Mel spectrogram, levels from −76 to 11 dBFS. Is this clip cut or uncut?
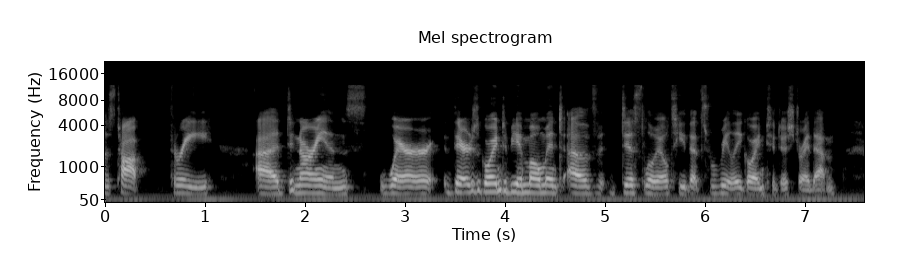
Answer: uncut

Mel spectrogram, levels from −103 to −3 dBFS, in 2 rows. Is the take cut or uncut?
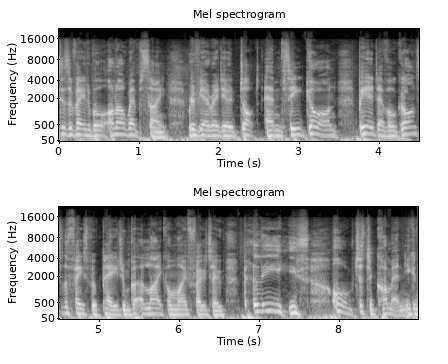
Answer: uncut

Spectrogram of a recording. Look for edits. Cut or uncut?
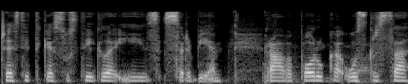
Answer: cut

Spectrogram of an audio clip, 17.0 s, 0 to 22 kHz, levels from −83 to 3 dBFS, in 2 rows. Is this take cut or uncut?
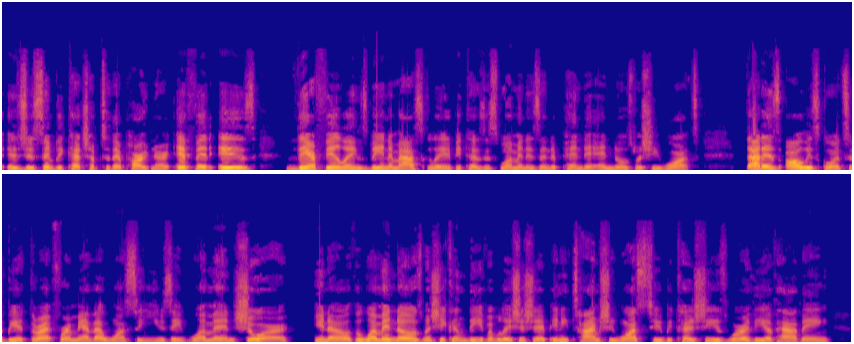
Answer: uncut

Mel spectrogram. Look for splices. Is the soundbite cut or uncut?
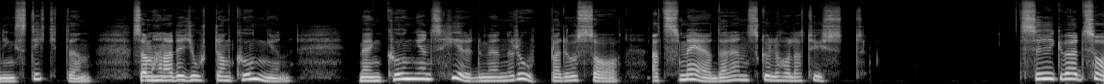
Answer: uncut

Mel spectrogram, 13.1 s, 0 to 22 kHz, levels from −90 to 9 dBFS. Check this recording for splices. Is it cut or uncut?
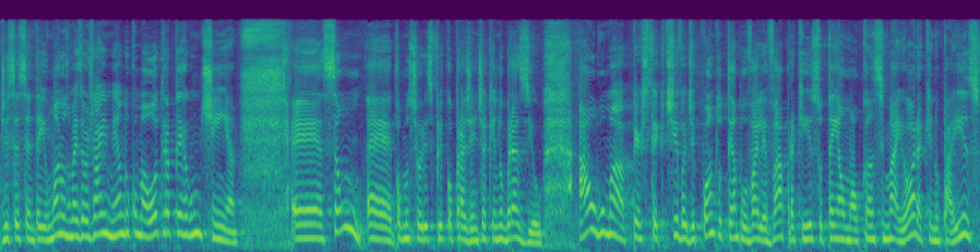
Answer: cut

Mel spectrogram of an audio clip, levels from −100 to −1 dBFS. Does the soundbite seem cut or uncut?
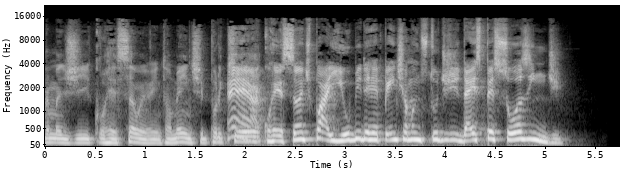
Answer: uncut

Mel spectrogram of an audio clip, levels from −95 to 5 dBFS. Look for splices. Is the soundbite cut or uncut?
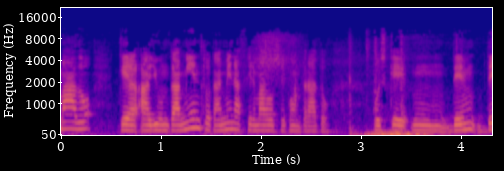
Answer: uncut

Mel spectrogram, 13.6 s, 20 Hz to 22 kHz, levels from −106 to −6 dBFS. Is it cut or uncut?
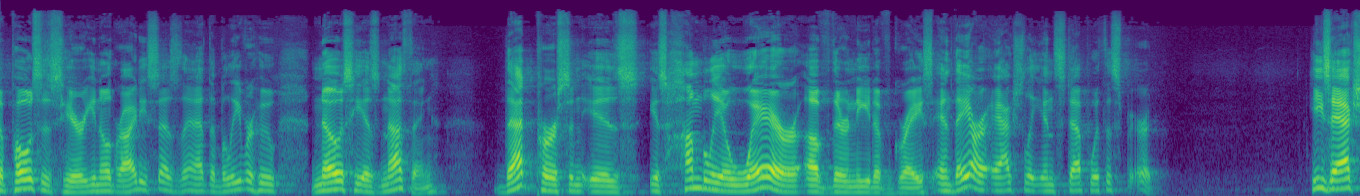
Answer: cut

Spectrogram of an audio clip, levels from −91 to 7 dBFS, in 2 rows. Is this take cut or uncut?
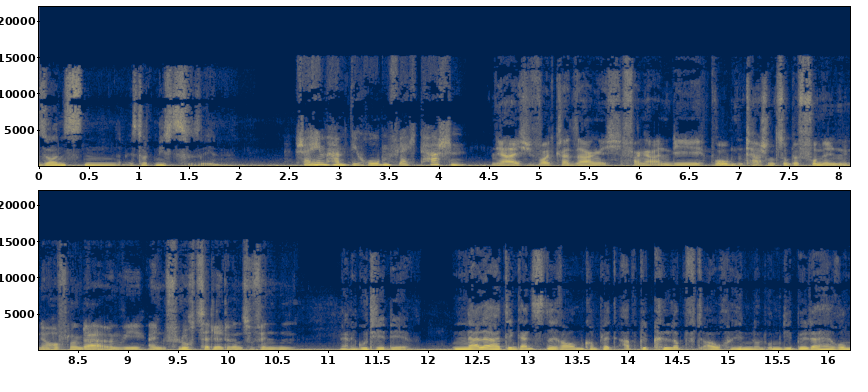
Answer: cut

